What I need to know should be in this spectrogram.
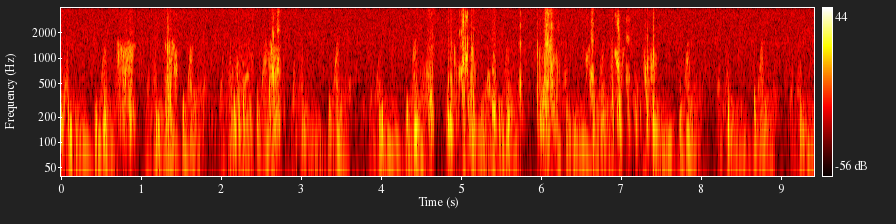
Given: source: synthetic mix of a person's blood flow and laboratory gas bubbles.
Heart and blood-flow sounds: Doppler ultrasound of blood flow; precordium
0.00-0.09 s: bubbles
0.69-0.94 s: bubbles
1.28-1.46 s: bubbles
2.13-2.42 s: bubbles
2.57-2.77 s: bubbles
4.41-4.68 s: bubbles
4.80-5.47 s: bubbles
5.71-5.78 s: bubbles
5.94-6.26 s: bubbles
6.56-6.70 s: bubbles
6.86-7.49 s: bubbles
From the record:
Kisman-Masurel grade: 233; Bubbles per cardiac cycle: several, 3 to 8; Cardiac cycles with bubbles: 50 to 99%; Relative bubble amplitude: loud (0.450 to 0.775); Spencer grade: 3 (all of the cardiac periods contain showers or single bubble signals, but not dominating or overriding the cardiac motion signals); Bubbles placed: anywhere in the cardiac cycle

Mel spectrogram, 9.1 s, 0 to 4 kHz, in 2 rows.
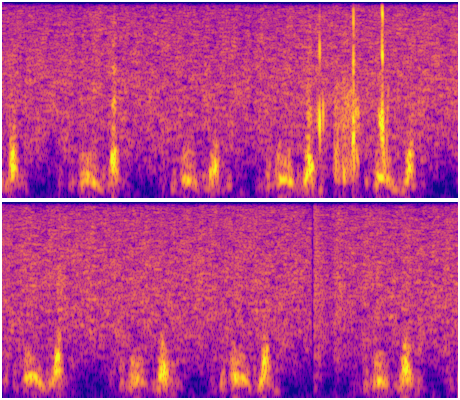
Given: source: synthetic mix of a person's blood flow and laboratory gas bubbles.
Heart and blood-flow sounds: Doppler ultrasound of blood flow; precordium
3.14-3.25 s: bubbles
3.30-3.59 s: bubbles
3.74-3.87 s: bubbles
From the record:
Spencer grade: 1 (occasional bubble signal discernible with the cardiac motion signal, with majority of cardiac periods free of bubbles); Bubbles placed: only in the low amplitude regions of the cardiac cycle

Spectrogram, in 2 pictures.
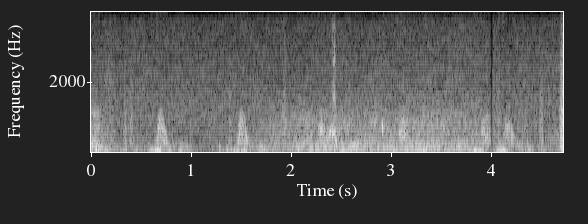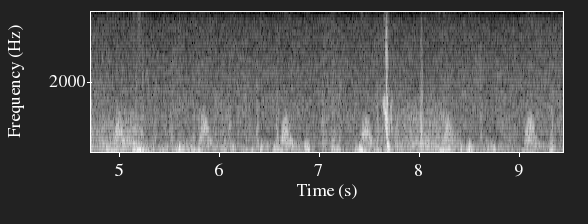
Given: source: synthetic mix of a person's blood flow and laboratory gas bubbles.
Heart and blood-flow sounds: Doppler ultrasound of blood flow; subclavian vein
2.35-2.49 s: bubbles
2.88-2.96 s: bubbles
7.61-7.76 s: bubbles
From the record:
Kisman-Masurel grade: 123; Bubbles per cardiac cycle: 1 to 2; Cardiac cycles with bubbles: 10 to 50%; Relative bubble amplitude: loud (0.450 to 0.775); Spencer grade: 2 (many but less than half of the cardiac periods contain bubble signals, singularly or in groups); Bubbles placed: anywhere in the cardiac cycle

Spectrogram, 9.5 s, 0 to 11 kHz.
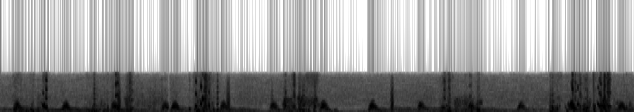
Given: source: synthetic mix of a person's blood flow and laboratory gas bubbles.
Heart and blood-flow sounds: Doppler ultrasound of blood flow; subclavian vein
0.18-0.54 s: bubbles
0.60-0.76 s: bubbles
1.26-1.83 s: bubbles
1.86-2.04 s: bubbles
2.82-3.31 s: bubbles
4.22-4.82 s: bubbles
6.58-7.26 s: bubbles
8.22-8.88 s: bubbles
8.90-9.51 s: bubbles
From the record:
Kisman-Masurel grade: 332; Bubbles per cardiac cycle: rolling drumbeat, 9 or more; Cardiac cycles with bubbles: 50 to 99%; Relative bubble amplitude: moderate (0.250 to 0.450); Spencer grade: 3 (all of the cardiac periods contain showers or single bubble signals, but not dominating or overriding the cardiac motion signals); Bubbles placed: anywhere in the cardiac cycle

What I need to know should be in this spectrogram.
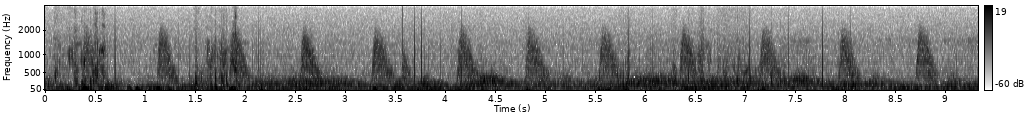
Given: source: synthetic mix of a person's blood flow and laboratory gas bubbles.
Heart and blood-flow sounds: Doppler ultrasound of blood flow; subclavian vein
0.09-0.62 s: bubbles
1.48-2.00 s: bubbles
5.76-5.88 s: bubbles
6.22-6.33 s: bubbles
6.41-6.67 s: bubbles
6.72-7.21 s: bubbles
7.24-7.46 s: bubbles
From the record:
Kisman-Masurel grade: 221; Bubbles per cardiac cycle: several, 3 to 8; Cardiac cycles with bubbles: 10 to 50%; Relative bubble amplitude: barely perceptible (0.100 to 0.250); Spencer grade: 2 (many but less than half of the cardiac periods contain bubble signals, singularly or in groups); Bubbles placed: anywhere in the cardiac cycle

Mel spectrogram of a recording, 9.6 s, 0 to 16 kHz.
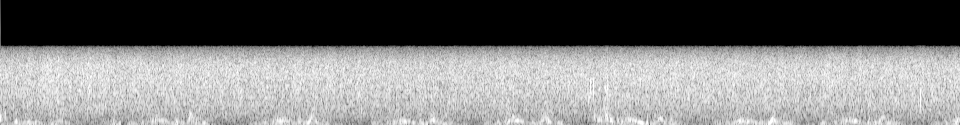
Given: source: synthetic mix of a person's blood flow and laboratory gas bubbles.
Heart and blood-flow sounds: Doppler ultrasound of blood flow; precordium
0.00-0.08 s: bubbles
5.87-6.23 s: bubbles
9.16-9.24 s: bubbles
From the record:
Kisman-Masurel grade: 123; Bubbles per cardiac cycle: 1 to 2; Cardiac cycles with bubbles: 10 to 50%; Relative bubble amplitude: loud (0.450 to 0.775); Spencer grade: 2 (many but less than half of the cardiac periods contain bubble signals, singularly or in groups); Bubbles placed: anywhere in the cardiac cycle

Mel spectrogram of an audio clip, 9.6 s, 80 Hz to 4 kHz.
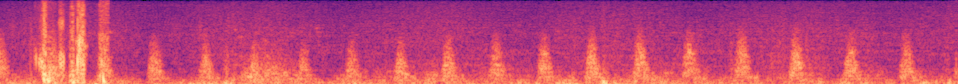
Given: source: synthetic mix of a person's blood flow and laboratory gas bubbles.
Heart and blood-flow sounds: Doppler ultrasound of blood flow; subclavian vein
0.36-0.67 s: bubbles
0.71-0.90 s: bubbles
1.00-1.11 s: bubbles
From the record:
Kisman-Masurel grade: 213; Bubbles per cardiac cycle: several, 3 to 8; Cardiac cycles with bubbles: 1 to 10%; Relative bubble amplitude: loud (0.450 to 0.775); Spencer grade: 1 (occasional bubble signal discernible with the cardiac motion signal, with majority of cardiac periods free of bubbles); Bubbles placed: anywhere in the cardiac cycle

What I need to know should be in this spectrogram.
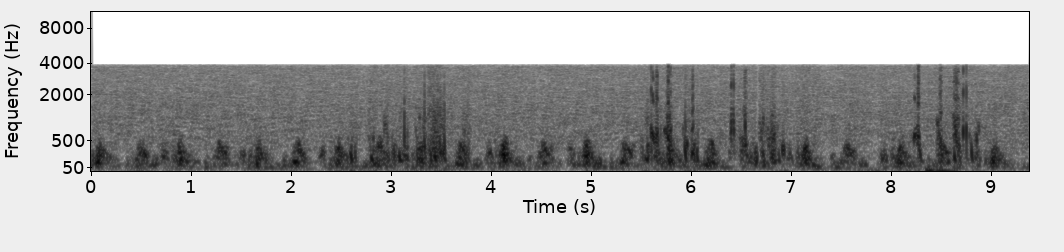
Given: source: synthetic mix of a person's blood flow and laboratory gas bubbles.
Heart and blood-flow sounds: Doppler ultrasound of blood flow; precordium
2.55-2.69 s: bubbles
2.76-2.88 s: bubbles
2.91-3.19 s: bubbles
3.22-3.56 s: bubbles
3.71-3.80 s: bubbles
5.48-5.86 s: bubbles
5.88-6.11 s: bubbles
6.37-6.96 s: bubbles
8.18-8.33 s: bubbles
8.44-8.53 s: bubbles
8.59-8.90 s: bubbles
From the record:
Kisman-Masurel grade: 332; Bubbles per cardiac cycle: rolling drumbeat, 9 or more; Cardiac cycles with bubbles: 50 to 99%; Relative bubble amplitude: moderate (0.250 to 0.450); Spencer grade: 3 (all of the cardiac periods contain showers or single bubble signals, but not dominating or overriding the cardiac motion signals); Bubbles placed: only in the low amplitude regions of the cardiac cycle

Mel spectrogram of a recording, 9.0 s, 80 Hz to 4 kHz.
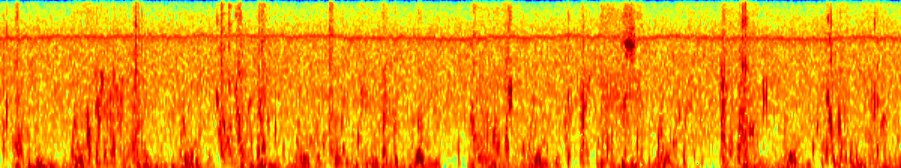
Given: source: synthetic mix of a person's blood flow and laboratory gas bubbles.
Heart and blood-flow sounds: Doppler ultrasound of blood flow; precordium
0.01-0.22 s: bubbles
0.33-0.44 s: bubbles
0.73-1.49 s: bubbles
2.14-2.87 s: bubbles
3.13-3.51 s: bubbles
3.54-4.01 s: bubbles
4.55-4.62 s: bubbles
4.69-5.27 s: bubbles
5.62-5.73 s: bubbles
5.75-5.90 s: bubbles
5.98-6.47 s: bubbles
6.74-7.12 s: bubbles
7.17-7.70 s: bubbles
8.09-8.89 s: bubbles
From the record:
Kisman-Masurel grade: 333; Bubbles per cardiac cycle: rolling drumbeat, 9 or more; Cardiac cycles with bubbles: 50 to 99%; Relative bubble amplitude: loud (0.450 to 0.775); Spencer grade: 3 (all of the cardiac periods contain showers or single bubble signals, but not dominating or overriding the cardiac motion signals); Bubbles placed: only in the low amplitude regions of the cardiac cycle

